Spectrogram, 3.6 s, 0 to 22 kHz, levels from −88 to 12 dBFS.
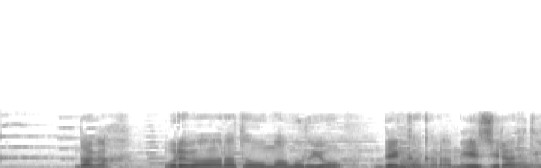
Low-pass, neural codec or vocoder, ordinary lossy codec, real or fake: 7.2 kHz; none; none; real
